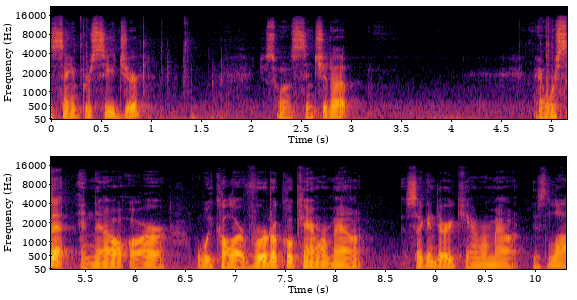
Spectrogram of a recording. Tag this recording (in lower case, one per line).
speech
